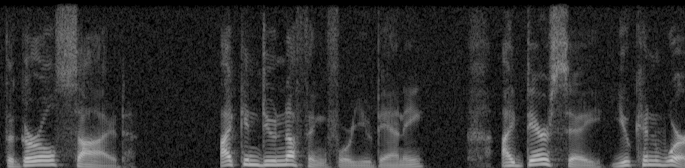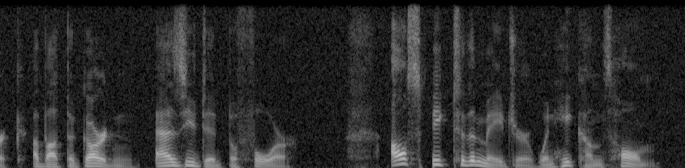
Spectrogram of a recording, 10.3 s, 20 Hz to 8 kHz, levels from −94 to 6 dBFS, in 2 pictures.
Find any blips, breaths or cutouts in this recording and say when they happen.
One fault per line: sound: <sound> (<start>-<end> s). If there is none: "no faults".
sound: dropout (8.3-8.4 s)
